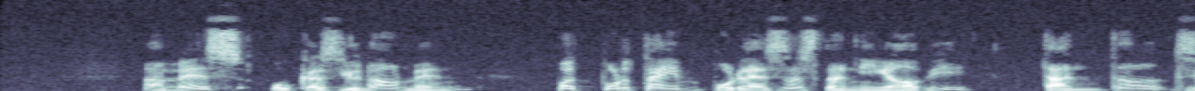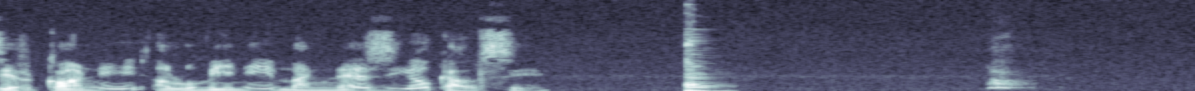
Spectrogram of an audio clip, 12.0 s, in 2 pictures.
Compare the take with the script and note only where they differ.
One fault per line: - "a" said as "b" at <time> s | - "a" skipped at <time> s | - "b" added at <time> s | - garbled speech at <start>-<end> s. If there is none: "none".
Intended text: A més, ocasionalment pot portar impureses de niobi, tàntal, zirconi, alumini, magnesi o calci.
none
